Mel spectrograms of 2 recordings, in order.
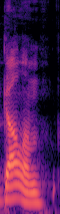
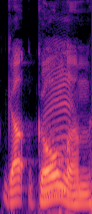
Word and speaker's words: golem: There's a golem. Golem. Man. Dang it, I said it wrong. That's a golem.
